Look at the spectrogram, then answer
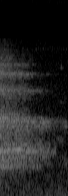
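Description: A single soft breath drawn in through the nose and let out through the mouth, close and faint, fading gradually like a gentle sigh.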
